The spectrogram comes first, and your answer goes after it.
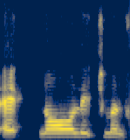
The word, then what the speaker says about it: acknowledgement: we what is the the long look at acknowledgement four syllable with the m n t because you you turn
